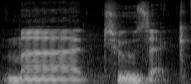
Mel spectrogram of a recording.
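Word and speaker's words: John Matuszak: know I don't know played by Mr John matusic yes that's how you say his name the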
